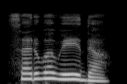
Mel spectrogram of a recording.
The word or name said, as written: ಸರ್ವಾವಧಿ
